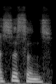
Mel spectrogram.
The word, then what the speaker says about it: Sissons: Is that how you pronounce Dana's last name? Sissons? Yeah, Sissons.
